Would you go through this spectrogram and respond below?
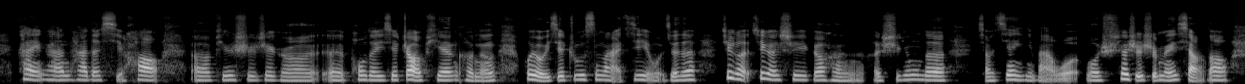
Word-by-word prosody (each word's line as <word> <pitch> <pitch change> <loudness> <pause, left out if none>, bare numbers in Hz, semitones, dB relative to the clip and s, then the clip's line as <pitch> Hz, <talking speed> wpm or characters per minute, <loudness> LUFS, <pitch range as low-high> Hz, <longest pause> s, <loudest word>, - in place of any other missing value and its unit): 看 230 -4 +2
一 - - -2
看 205 -2 -1
他 205 0 0
的 200 0 -2
喜 200 - -6
好， 200 -3 +3 0.3
呃， 190 -1 -1
平 200 +2 -2
时 200 -2 -5
这 195 0 -3
个， 180 -1 -2 0.2
呃， 190 -1 0
po 210 +3 -1
的 200 -1 +1
一 195 - 0
些 205 +1 -1
照 215 -2 +7
片 195 +1 0
可 195 -1 -2
能 175 +1 0 0.2
会 230 - +3
有 175 -5 +6
一 165 - 0
些 190 +2 +1
蛛 220 +3 -1
丝 220 +1 -4
马 205 -2 0
迹， 215 -1 -3
我 - - -5
觉 180 - -1
得 210 +2 +2 0.2
这 300 - +2
个 235 -4 +4
这 275 - -1
个 220 -4 +3
是 215 0 -2
一 205 - -1
个 200 0 +1
很 180 -3 -4
很 - - -3
实 190 - -5
用 220 +1 -1
的 195 -2 +3 0.3
小 - - -4
建 200 +3 +1
议 185 - -3
吧。 - - -2
我 - - -1
我 185 0 +1
确 245 +5 +2
实 190 -5 +2
是 195 - -1
没 195 +1 +2
想 215 - +3
到。 195 0 +1
200 Hz, 275 characters per minute, -24 LUFS, 190-215 Hz, 0.3 s, 照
